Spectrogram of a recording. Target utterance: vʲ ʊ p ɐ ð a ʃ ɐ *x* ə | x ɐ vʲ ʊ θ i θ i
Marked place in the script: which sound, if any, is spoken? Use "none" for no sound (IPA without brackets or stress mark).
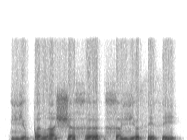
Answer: x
